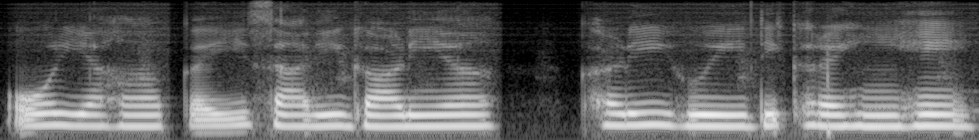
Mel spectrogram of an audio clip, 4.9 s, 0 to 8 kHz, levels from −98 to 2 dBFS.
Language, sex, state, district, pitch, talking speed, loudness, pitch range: Hindi, female, Madhya Pradesh, Bhopal, 205 Hz, 120 wpm, -14 LUFS, 200-210 Hz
